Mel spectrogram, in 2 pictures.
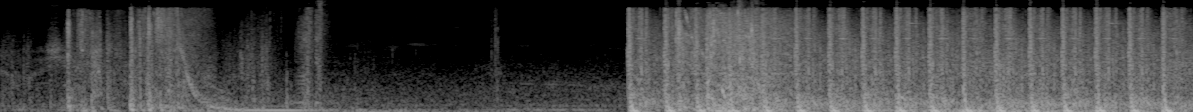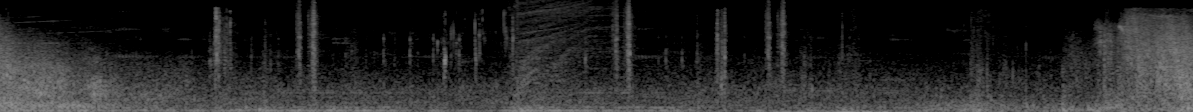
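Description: Rapid gunfire in a no-build Fortnite-style end-game shootout, with a dense burst of automatic fire in the middle, then scattered shots and impacts, loud and close.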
